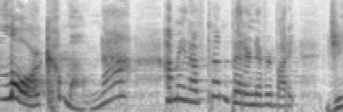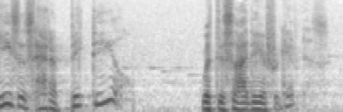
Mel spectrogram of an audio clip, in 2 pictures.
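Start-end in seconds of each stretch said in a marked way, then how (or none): 0.1-3.0 high, loud complaining whine; preacher playing Peter's high whiny protest; mock whine. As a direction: plead like a wronged student. Peter whining at Jesus.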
